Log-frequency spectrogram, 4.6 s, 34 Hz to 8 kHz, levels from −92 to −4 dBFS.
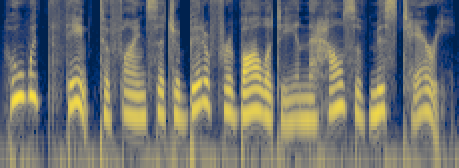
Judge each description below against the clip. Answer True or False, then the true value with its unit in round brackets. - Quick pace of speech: True (210 wpm)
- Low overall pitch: False (210 Hz)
